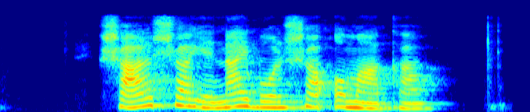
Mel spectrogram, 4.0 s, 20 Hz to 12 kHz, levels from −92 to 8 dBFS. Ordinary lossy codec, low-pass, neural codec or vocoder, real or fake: Opus, 64 kbps; 7.2 kHz; codec, 16 kHz, 2 kbps, FunCodec, trained on Chinese and English, 25 frames a second; fake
